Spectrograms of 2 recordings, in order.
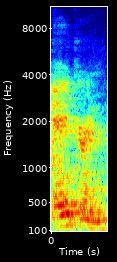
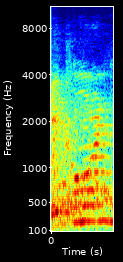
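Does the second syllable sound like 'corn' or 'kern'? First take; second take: kern; corn. First: The second syllable sounds like 'kern'. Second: The second syllable sounds like 'corn'. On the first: "No, I mean acorn" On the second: "you mean acorn?"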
